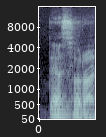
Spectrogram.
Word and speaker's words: তেসরা: এটাকে উচ্চারণ করতে হয় তেসরা।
